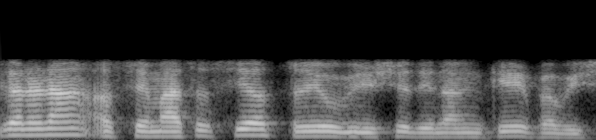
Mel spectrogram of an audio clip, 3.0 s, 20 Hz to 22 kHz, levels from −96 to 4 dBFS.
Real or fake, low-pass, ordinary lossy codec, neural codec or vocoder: fake; 3.6 kHz; Opus, 16 kbps; codec, 24 kHz, 0.5 kbps, DualCodec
